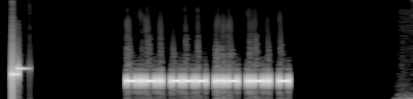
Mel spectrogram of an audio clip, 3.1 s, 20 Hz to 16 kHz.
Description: Morse code, heard as a keyed tone, about 53 wpm, 700 Hz. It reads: COURT
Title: Sentences from Top 1600 Words - New Word Drill - 50wpm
